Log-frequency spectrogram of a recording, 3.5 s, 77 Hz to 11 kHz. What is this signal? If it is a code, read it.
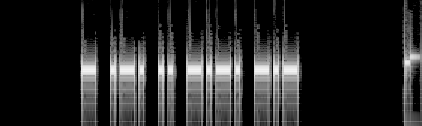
Morse code, heard as a keyed tone, about 32 wpm, 700 Hz. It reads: TRICK
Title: Sentences from Top 1500 Words - New Word Drill Alt - 30wpm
